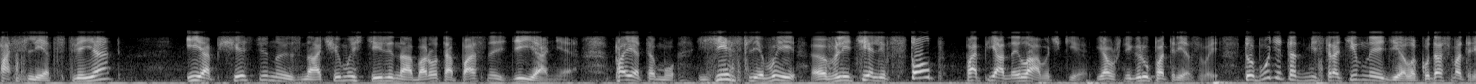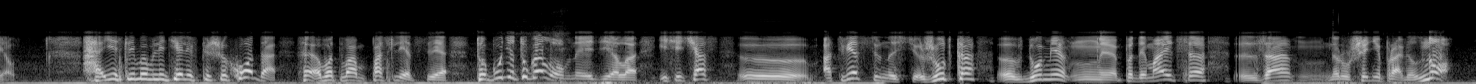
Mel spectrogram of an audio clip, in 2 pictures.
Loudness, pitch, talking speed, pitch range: -18 LUFS, 195 Hz, 110 wpm, 150-240 Hz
